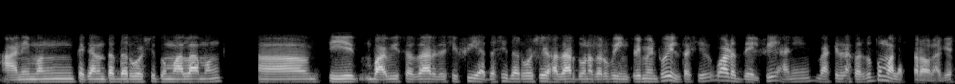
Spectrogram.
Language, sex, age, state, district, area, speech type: Marathi, male, 60+, Maharashtra, Nagpur, rural, conversation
